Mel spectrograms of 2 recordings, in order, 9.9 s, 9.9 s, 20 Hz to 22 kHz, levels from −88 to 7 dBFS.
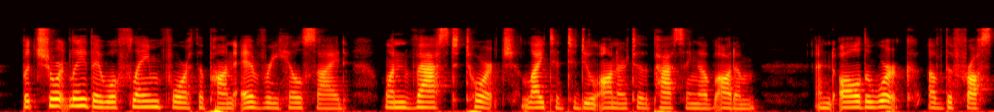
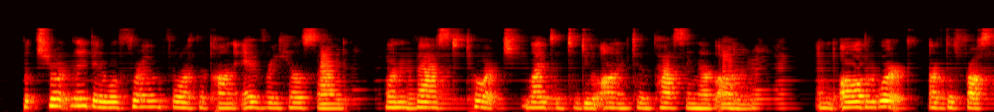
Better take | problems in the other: first | noise reduction (neural mask model DeepFilterNet 3)

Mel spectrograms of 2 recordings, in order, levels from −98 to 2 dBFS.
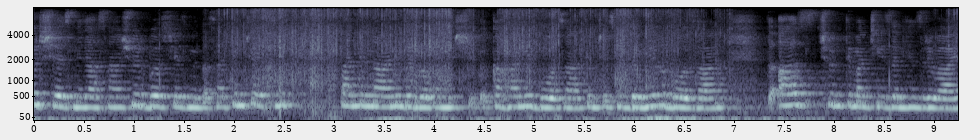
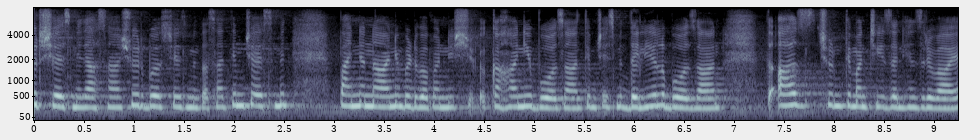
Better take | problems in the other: second | background sound (Crumpling, crinkling); 14 dB below the speech // room echo; dies away in 0.7 s

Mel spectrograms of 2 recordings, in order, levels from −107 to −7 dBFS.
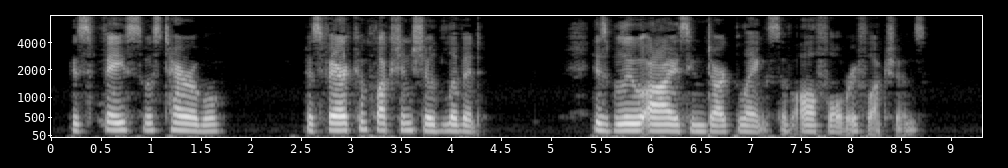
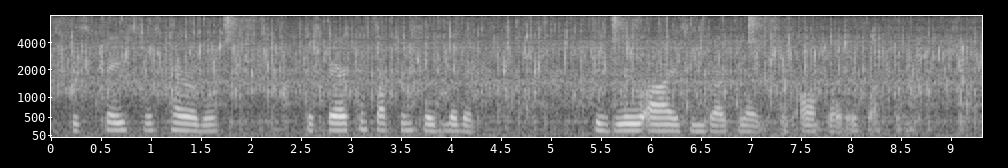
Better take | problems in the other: first | background sound (Rattle (instrument) + Water tap, faucet); 2 dB below the speech

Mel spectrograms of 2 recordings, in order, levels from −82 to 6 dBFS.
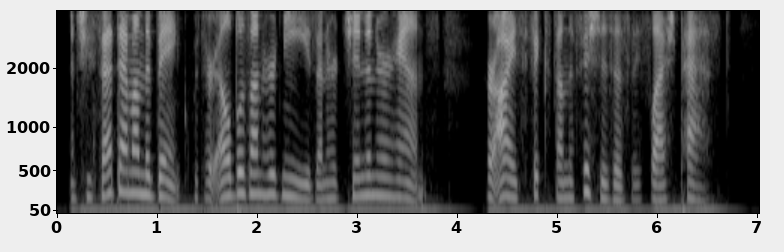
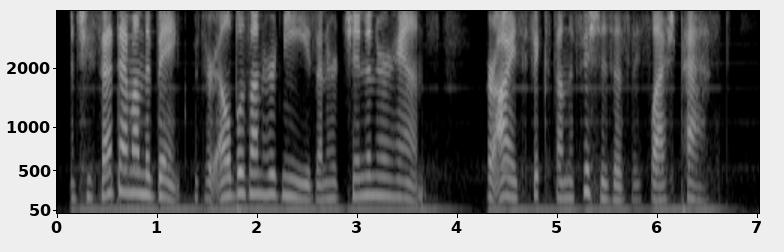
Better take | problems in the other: first | noise reduction (neural separator model SepFormer DNS4)

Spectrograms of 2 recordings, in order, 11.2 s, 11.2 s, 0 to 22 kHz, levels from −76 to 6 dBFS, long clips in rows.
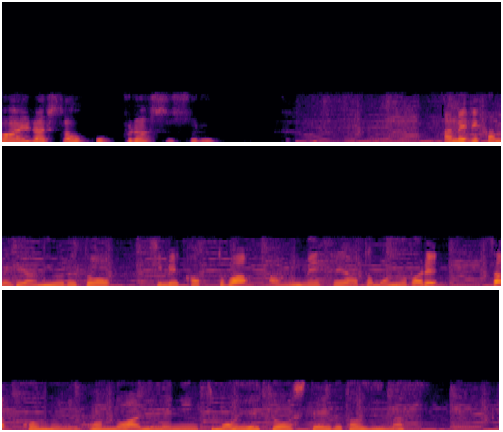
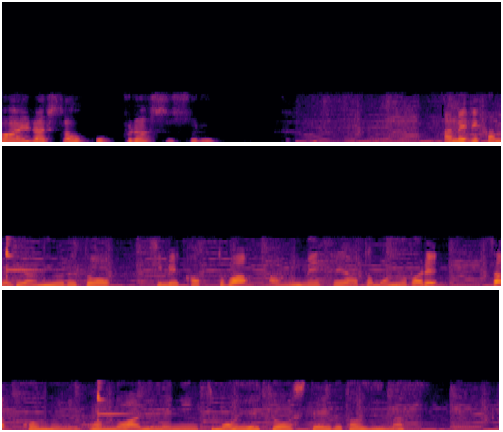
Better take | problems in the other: first | background sound (Glass); 9 dB below the speech

